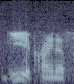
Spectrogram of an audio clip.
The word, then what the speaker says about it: Guille: So it's pronounced Guille, but it's spelled Gwilly-crinus.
